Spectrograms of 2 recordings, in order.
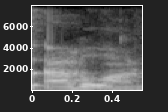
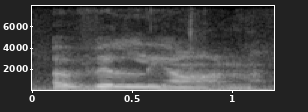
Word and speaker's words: Avillion: I thought it was Avalon, but it's Avillion.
